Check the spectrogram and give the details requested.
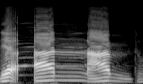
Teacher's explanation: Harusnya tidak boleh dipantulkan. Dia an'amtu, harus jelas. Harus jelas an'amtu. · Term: izhar halqi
